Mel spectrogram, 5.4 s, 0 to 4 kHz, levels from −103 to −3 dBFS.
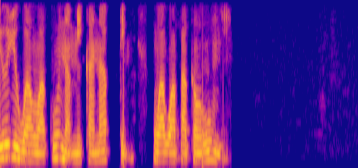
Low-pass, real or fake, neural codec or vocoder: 3.6 kHz; real; none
